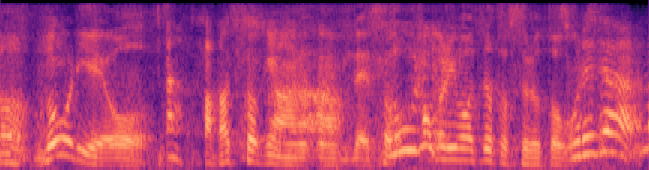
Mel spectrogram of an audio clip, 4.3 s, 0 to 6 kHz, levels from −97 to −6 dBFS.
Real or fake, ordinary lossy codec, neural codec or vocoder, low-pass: fake; AAC, 24 kbps; codec, 16 kHz, 2 kbps, X-Codec, WavLM features, trained on Multilingual LibriSpeech; 5.4 kHz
